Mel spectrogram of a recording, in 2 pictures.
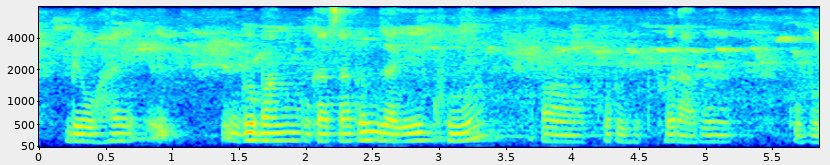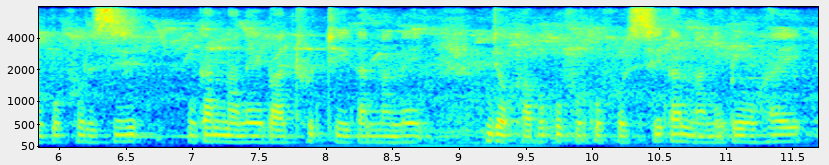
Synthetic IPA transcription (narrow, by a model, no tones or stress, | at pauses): bewɦaj | ɡɯbaŋɡazaɡɯmzajɯkʰuŋɯ | pʰɔɾuɦit̚pʰɯɾabɯ | kupʰuɾɡɔpʰɯɾzi | ɡanːanɯjbatʰutʰiɡanːanɯj | d͡ʒɔkʰabɯɡupʰuɾɡɔpʰɯɾziɡanːanɯjbewɦaj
